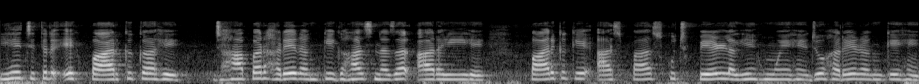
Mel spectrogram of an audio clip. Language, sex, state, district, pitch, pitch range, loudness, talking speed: Hindi, female, Bihar, Patna, 240 Hz, 230-255 Hz, -18 LUFS, 190 wpm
